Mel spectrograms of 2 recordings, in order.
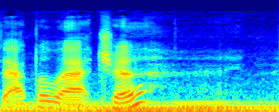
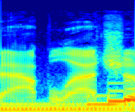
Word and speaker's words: Appalachia: Yeah, so the word is Appalachia.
